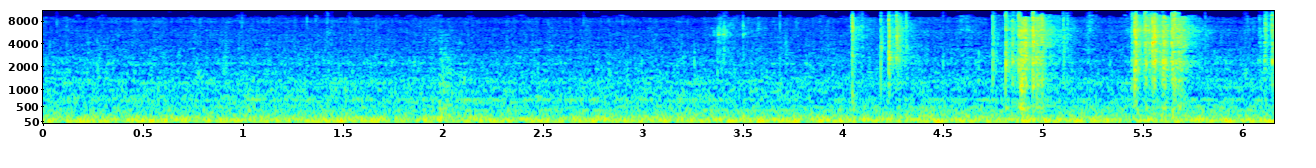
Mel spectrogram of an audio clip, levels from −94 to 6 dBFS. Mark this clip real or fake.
fake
